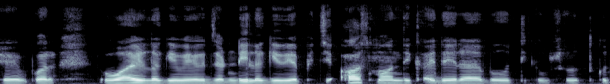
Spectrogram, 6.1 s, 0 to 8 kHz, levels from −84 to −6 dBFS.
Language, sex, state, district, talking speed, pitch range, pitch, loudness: Hindi, male, Rajasthan, Bikaner, 205 wpm, 115-130 Hz, 120 Hz, -19 LUFS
